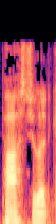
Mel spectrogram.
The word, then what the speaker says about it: postulate: What's more, postulate can be used as a verb, too, only it's pronounced postulate.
